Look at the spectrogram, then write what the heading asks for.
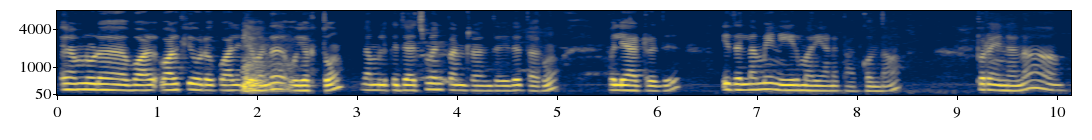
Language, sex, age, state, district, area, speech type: Tamil, female, 18-30, Tamil Nadu, Perambalur, urban, spontaneous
